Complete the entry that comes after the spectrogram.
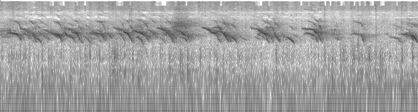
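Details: Short burst of chick chirping: shrill, downslurred peeps repeated quickly and unevenly, several chicks calling at once.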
